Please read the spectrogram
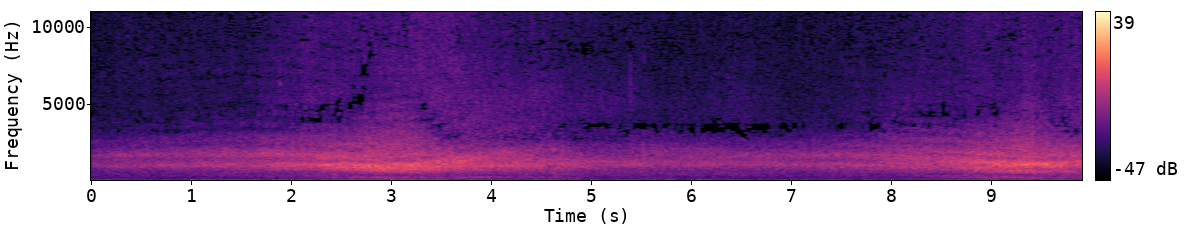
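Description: Jet airliner engines at taxi power from an Air France Boeing 777-300 and a narrow-body jet passing each other on the taxiway. The engine noise is a steady rushing whine that swells twice, about three seconds in and again near the end.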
